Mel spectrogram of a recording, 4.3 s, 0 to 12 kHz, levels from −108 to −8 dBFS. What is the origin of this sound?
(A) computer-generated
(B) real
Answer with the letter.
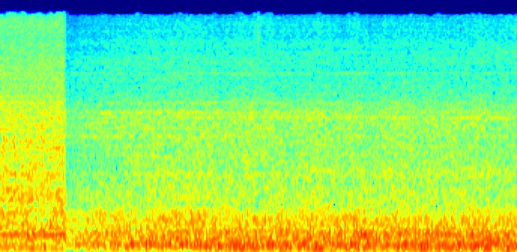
A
